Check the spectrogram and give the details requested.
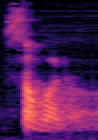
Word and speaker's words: Sumner: Political thinker का नाम है विलियम समर, SUMNER, N यहां पे साइलेंट है।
